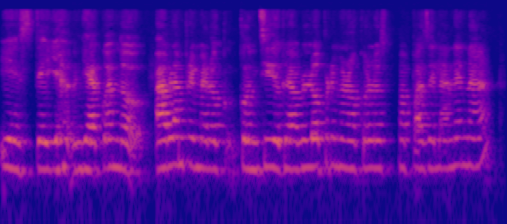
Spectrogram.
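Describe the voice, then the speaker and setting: A woman with a Mexican Spanish accent, co-hosting a parenting podcast as a psychologist, telling stories in an animated way with acted quotes. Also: a little high, moderate pace, recorded from a distance. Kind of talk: casual podcast chat.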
